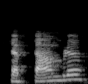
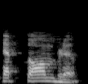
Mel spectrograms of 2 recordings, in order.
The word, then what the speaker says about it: septembre: You do not say Septembre, you say Septembre.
